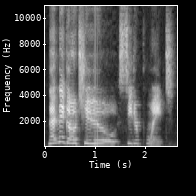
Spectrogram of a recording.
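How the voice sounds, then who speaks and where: Michigan lady rambling thru a show recap, kinda high bright voice, lots of ums and side stories. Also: slow, poor audio. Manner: chatty and rambling, with many fillers and asides. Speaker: reality show recap host. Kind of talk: casual spoken recap. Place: at home with her husband nearby.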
